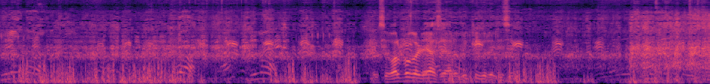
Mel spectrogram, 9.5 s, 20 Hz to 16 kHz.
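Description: Farm ducks from a flock of about 1400, just up from the water into their shed, make loud, repeated honking quacks close by while someone talks over them.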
